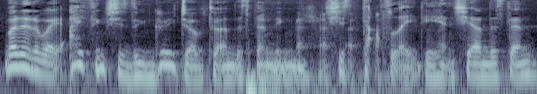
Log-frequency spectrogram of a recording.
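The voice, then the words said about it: Speaks English with a noticeable accent. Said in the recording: “learn my accent ... your accent's beautiful ... Cannot get rid of my accent”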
